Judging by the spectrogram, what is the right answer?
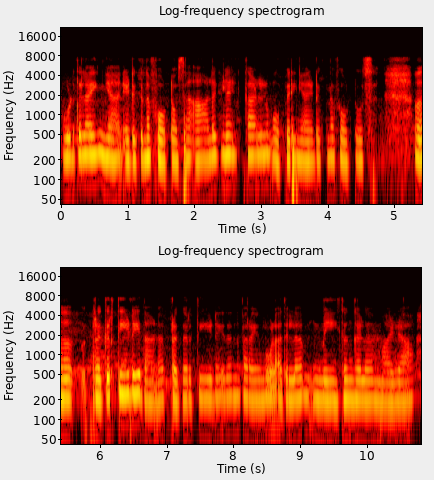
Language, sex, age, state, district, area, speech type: Malayalam, female, 18-30, Kerala, Pathanamthitta, rural, spontaneous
